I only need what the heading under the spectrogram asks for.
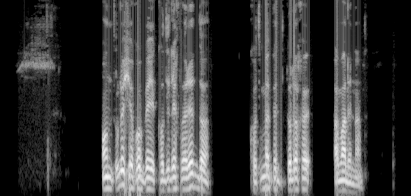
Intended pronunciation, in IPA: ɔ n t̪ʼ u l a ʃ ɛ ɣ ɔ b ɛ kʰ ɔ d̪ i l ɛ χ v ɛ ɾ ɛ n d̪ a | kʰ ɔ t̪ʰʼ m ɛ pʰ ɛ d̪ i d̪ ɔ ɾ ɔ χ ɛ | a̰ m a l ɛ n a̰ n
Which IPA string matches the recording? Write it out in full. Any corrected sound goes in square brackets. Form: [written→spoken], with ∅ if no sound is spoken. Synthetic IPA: ɔ n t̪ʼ u l [a→ɛ] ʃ ɛ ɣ ɔ b ɛ kʰ ɔ d̪ i l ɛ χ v ɛ ɾ ɛ n d̪ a | kʰ ɔ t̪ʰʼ m ɛ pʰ ɛ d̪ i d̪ ɔ [ɾ→l] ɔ χ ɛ | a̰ m a l ɛ n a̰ n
